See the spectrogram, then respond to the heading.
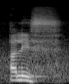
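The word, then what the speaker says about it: ألف: উচ্চারণটা একটু ভালো করে তোমরা খেয়াল রাখবা, এর সঠিক যে উচ্চারণ সেটা হচ্ছে আলিফ।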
